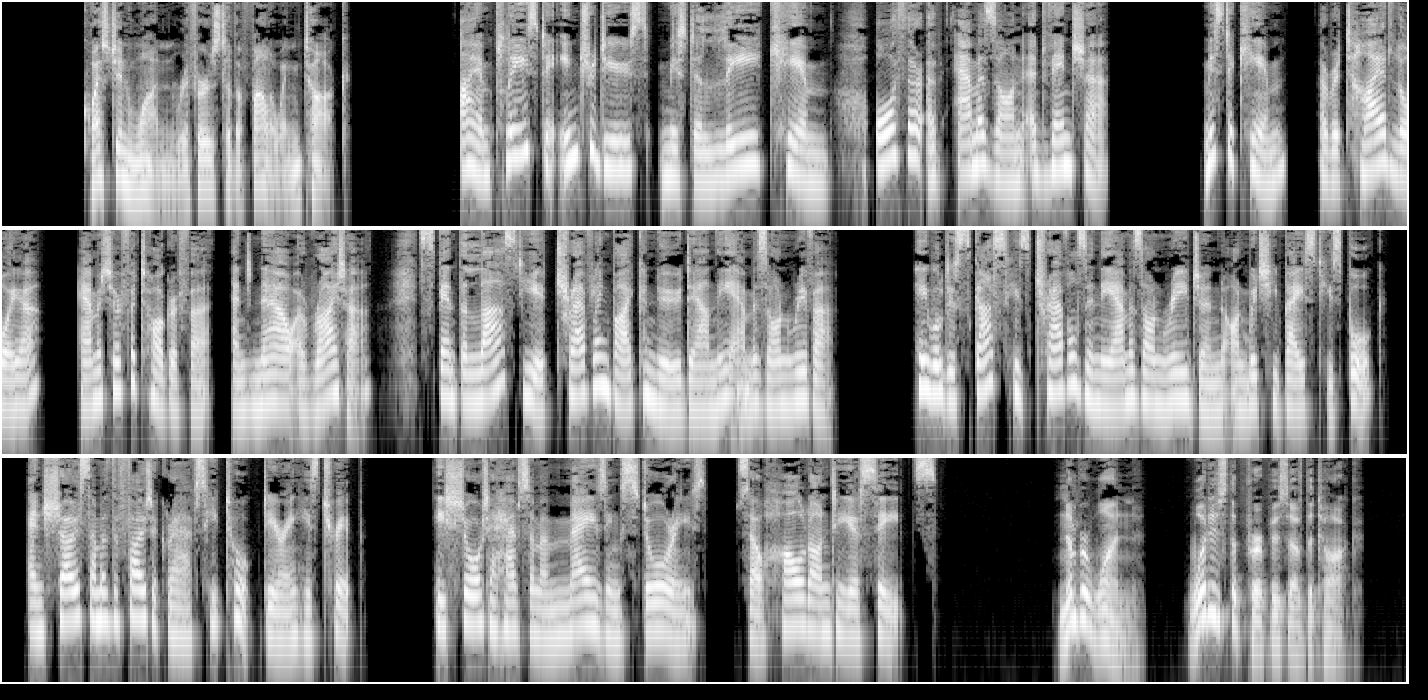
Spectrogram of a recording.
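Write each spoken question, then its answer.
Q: What is the purpose of the talk?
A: To introduce a speaker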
